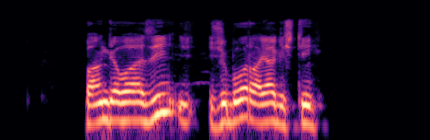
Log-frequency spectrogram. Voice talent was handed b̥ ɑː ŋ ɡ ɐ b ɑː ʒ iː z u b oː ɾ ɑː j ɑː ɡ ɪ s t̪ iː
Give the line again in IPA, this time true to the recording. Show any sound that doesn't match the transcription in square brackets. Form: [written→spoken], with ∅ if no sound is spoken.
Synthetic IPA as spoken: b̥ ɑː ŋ ɡ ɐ [b→w] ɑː [ʒ→z] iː [z→ʒ] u b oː ɾ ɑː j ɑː ɡ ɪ [s→ʃ] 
